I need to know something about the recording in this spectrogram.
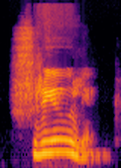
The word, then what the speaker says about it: Frühling: Mark the sound of O umlaut here. That is, the sound is Ü. So the pronunciation becomes Frühling.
